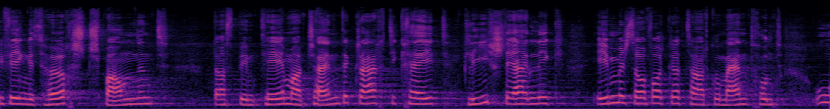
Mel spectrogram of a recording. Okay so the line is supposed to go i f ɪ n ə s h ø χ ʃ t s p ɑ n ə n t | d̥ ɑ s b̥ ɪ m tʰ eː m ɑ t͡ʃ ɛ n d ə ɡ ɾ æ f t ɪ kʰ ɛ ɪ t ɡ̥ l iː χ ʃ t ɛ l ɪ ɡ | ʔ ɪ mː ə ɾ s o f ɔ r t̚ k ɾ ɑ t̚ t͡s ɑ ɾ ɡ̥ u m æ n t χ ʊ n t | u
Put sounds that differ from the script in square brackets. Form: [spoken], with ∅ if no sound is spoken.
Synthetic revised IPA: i f ɪ n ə s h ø χ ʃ t [ʃ] p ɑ n ə n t | d̥ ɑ s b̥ ɪ m tʰ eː m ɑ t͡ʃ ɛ n d ə [k] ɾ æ [χ] t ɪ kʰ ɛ ɪ t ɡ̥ l iː χ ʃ t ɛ l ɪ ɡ | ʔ ɪ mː ə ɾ s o f ɔ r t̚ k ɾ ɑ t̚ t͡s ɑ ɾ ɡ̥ u m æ n t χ ʊ n t | u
